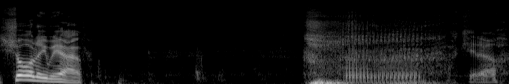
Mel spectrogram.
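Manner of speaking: ordinary delivery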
